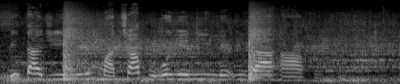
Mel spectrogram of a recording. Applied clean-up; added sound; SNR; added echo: none; Toilet flush + Snare drum; 3 dB; none.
